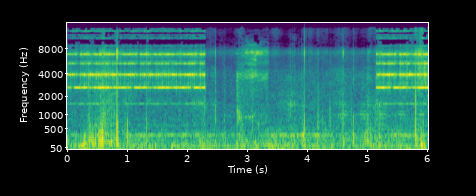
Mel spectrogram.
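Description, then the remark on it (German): A loud, shrill electronic alarm in a video game rings continuously for a couple of seconds, cuts out leaving a low rumbling background with a few clicks, then starts ringing again at the end. “Nur falscher Alarm.”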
